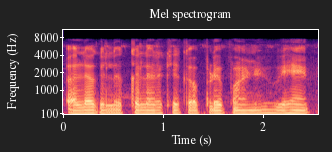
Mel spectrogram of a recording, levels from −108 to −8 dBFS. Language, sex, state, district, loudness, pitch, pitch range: Hindi, male, Jharkhand, Deoghar, -18 LUFS, 115 Hz, 110-115 Hz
